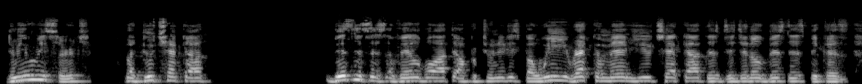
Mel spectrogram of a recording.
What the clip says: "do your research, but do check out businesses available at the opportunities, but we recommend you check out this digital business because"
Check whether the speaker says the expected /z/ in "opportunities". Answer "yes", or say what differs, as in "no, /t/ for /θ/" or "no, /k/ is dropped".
yes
